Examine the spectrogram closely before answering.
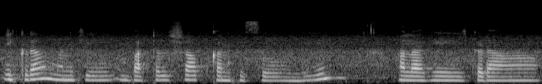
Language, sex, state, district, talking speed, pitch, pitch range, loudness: Telugu, female, Andhra Pradesh, Annamaya, 90 wpm, 195 Hz, 185-210 Hz, -22 LUFS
